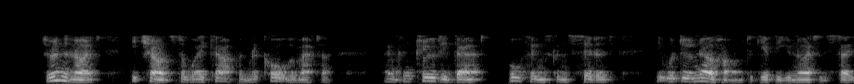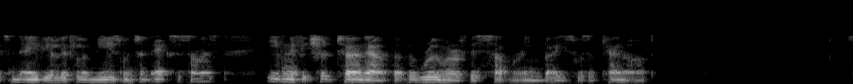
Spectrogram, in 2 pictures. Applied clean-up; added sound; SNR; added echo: none; none; none; none.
